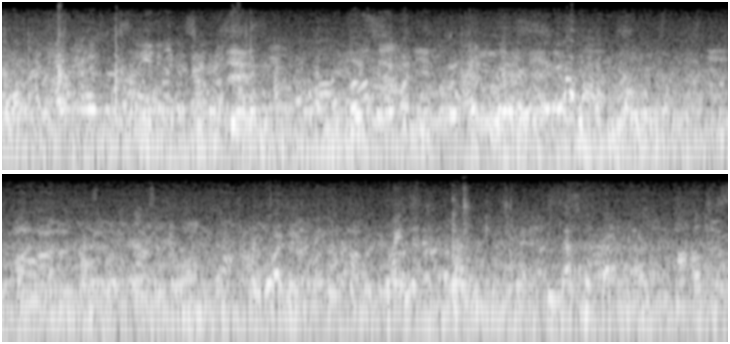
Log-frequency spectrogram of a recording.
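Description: Young men talk and call out to each other outdoors on an open field.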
